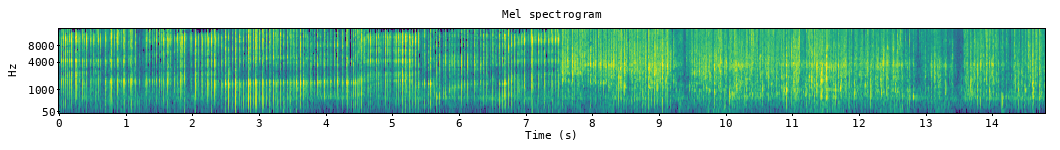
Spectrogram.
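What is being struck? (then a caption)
Tall aluminum drink can. A tall, hollow aluminum Arizona iced tea can, fill level unclear, is tapped on its top and sides with fingertips and nails and shaken. The result is fast, dense, bright tapping and clicking with almost no low end. Around the midpoint it turns into a softer, steadier rattling scrape.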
